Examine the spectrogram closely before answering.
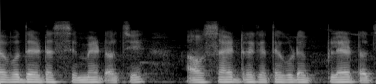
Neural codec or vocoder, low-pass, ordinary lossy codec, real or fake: none; none; none; real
